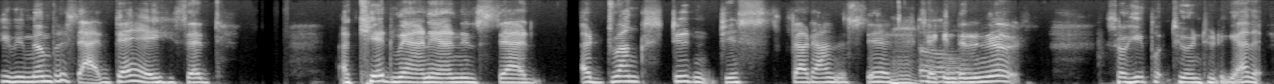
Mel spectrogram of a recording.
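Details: Dysarthria in an adult woman with cerebral palsy.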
